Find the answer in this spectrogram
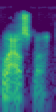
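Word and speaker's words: Lousma: Jack Lausma's last name is pronounced more like Lausma. – Lausma, not Lausma.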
